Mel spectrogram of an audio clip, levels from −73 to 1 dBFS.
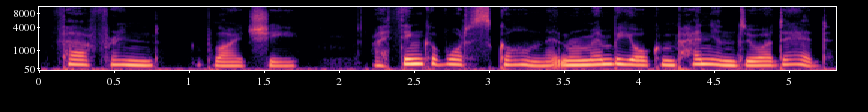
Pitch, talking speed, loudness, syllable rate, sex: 195 Hz, 190 wpm, -18 LUFS, 5.1 syllables/s, female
